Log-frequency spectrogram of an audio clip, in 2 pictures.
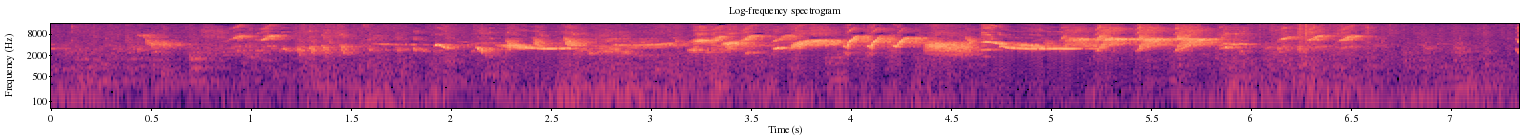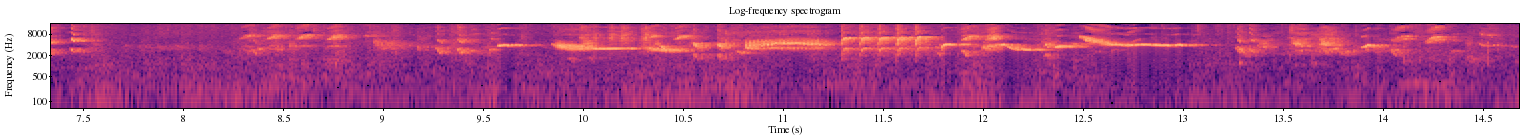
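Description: A common linnet sings a fast, twittering song of high chirps, buzzy trills and short whistles, delivered in bursts with brief pauses.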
